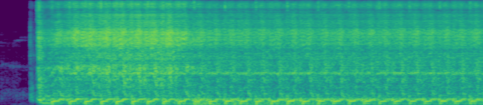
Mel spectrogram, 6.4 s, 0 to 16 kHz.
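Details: Citroën 2CV after an engine swap, cranked to prime oil pressure. Steady, even cranking pulses without firing, the beat freeing up slightly as pressure builds. Normal priming crank.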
